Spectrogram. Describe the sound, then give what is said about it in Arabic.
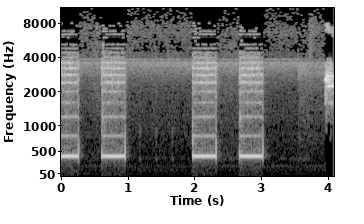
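A telephone call is placed from a radio studio, and the ringback tone sounds in paired beeps: two short tones, a pause, then two more, with a fifth starting at the end. The tones are loud and steady, with no talking. “تعالي نجرب نتصل ويا رب يرد علينا.”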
